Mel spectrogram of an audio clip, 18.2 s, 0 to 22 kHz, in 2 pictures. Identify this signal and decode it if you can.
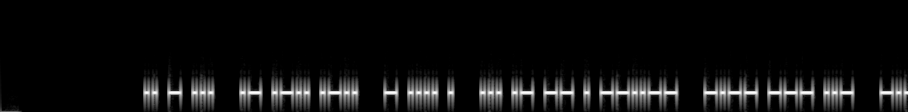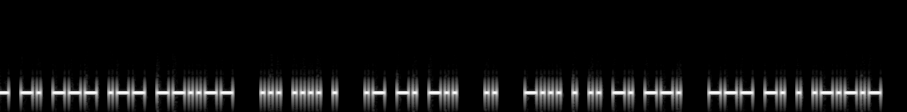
Morse code, heard as a keyed tone, about 29 wpm, 700 Hz. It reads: ITS ALL THE SAME, YOU KNOW, SHE AND I BEING ONE.
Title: Sentences from Top 1000 Words - Review Part 3 - 30wpm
